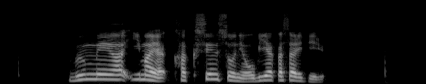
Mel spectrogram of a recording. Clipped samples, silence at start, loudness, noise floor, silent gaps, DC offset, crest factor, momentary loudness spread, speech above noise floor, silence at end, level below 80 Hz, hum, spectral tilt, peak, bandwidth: under 0.1%; 0.7 s; -28 LUFS; -79 dBFS; none; under 0.1%; 18 dB; 9 LU; 52 dB; 1 s; -86 dBFS; none; -5.5 dB/octave; -10 dBFS; 11.5 kHz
